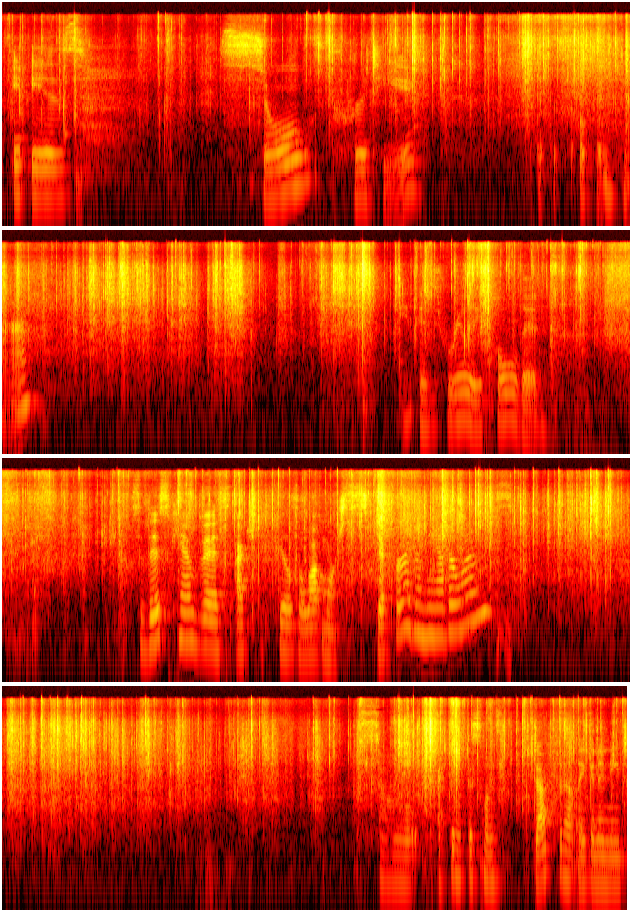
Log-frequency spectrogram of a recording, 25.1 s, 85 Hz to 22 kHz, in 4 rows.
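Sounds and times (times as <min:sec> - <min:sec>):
plastic film crinkling: 0:00.0 - 0:25.0.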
